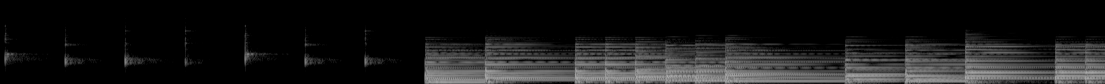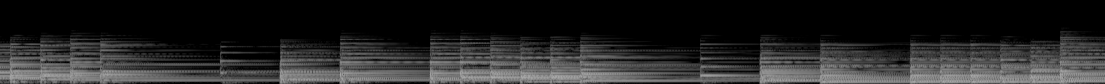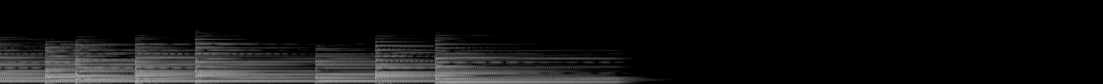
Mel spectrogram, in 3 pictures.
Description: Play (or use space bar on your keyboard) Pause Music Playalong - Piano Accompaniment Playalong Band Accompaniment not yet available transpose reset tempo print settings full screen
Ab major (Sounding Pitch) (View more Ab major Music for Trombone )
4/4 (View more 4/4 Music)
